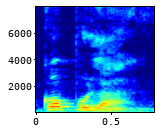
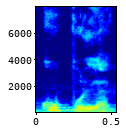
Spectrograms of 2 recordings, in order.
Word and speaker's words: cópula: acento en la O, cópula, no cúpula, que la cúpula es otra cosa, es la de las iglesias.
